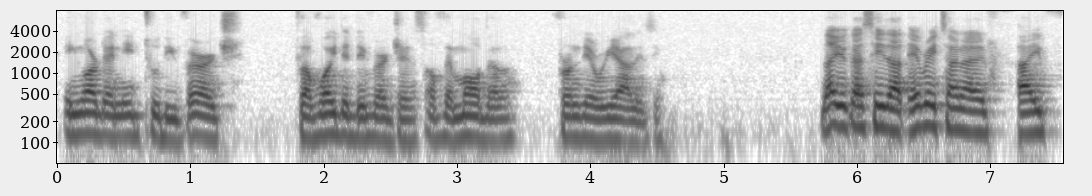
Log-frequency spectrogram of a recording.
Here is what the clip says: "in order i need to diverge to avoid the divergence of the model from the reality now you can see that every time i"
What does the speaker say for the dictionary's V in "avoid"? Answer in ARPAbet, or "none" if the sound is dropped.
V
